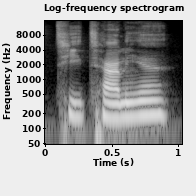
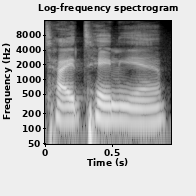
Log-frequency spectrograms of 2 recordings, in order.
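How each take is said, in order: First: The name does not begin like Titanic. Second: The name begins like the word Titanic. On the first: The speaker calls it right. "but it's Titania?" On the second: The speaker calls it wrong. "I guess I pronounced it thinking it's like Titanic"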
